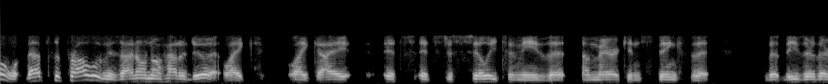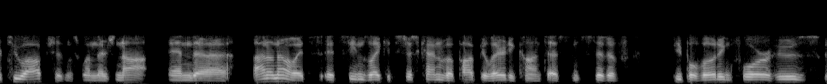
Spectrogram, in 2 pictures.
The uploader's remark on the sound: Takes live calls at 2:35.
